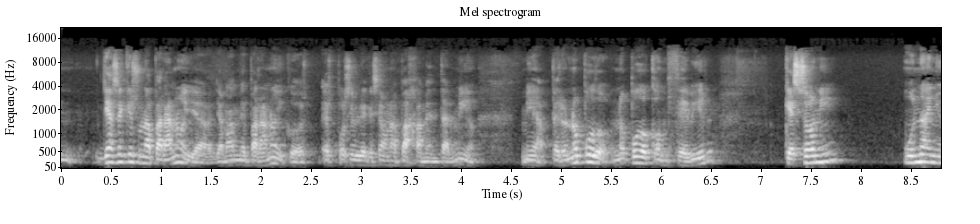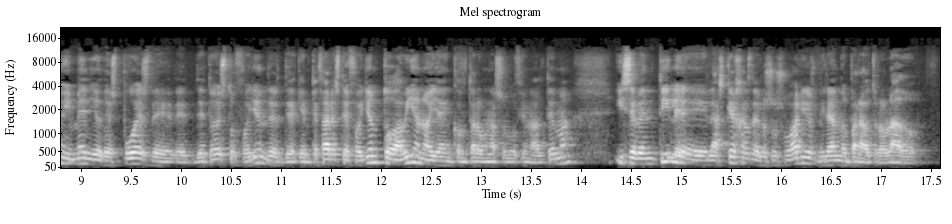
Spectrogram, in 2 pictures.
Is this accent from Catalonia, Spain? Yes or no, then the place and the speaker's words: yes; Barcelona, Catalonia, Spain; soy de Barcelona.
